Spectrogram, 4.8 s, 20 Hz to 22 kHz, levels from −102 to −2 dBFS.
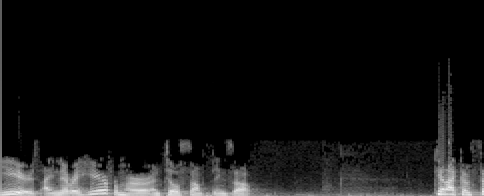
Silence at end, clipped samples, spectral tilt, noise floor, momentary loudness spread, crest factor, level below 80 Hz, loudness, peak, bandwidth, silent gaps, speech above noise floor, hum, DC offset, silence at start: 0 s; under 0.1%; -6 dB/octave; -50 dBFS; 7 LU; 16 dB; -44 dBFS; -19 LUFS; -4 dBFS; 6.4 kHz; none; 32 dB; none; under 0.1%; 0 s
